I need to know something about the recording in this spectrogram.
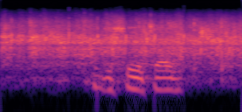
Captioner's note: applause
